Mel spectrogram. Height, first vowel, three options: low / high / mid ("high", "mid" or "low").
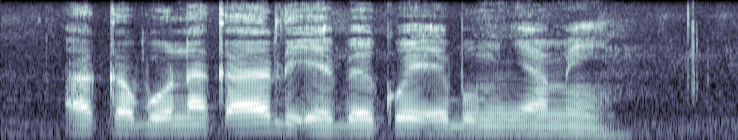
low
